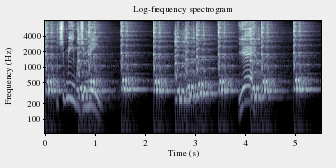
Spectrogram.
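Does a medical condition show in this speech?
No.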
